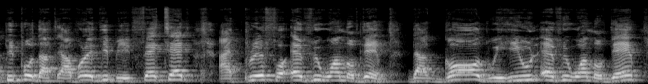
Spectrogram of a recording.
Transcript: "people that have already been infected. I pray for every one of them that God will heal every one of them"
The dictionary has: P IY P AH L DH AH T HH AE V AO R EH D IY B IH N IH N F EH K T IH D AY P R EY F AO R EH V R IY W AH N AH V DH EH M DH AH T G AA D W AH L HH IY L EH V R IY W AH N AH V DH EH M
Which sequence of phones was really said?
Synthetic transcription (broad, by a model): P IY P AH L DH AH T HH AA V AO R EH D IY B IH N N F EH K T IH D AY P R EY F AO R EH V R IY W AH N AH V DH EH M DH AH T G AA D W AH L HH IY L EH V R IY W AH N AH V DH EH M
